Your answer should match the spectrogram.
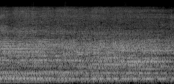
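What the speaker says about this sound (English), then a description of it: "I don't think that thrust engine is on song" Racing hovercraft on a circuit with its thrust engine running rough and off song, a continuous loud, dense mechanical roar and whine that holds steady with no talk over it.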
